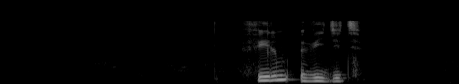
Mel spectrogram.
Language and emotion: Russian, neutral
